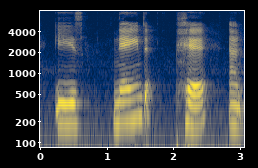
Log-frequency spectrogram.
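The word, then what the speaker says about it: پ: persian letter is named pe and it is pronounced like p in english the form of the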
